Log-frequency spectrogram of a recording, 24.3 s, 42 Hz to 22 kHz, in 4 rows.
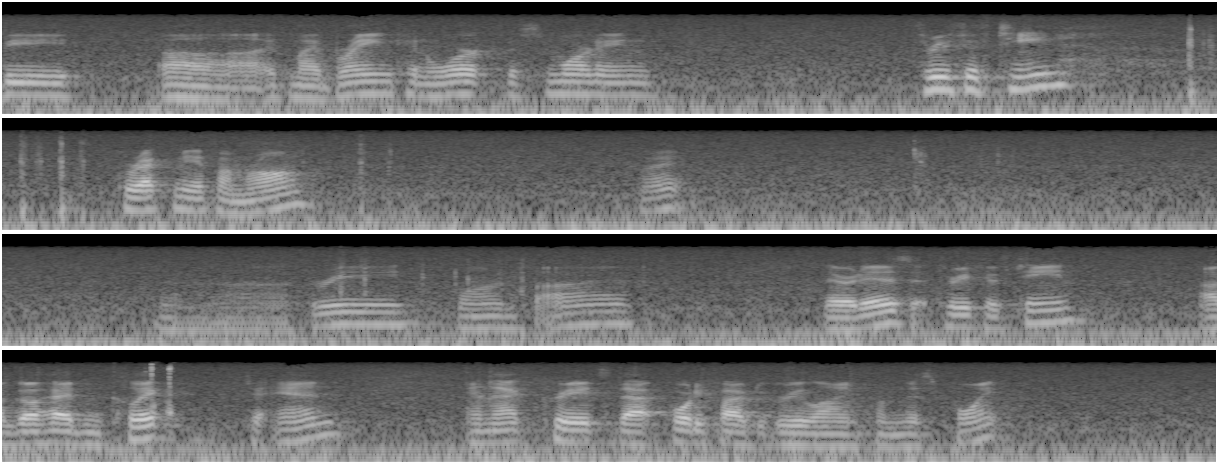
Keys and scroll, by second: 5.7 3, 8.0 Return, 11.1 Tab, 13.9 3, 15.3 Tab, 20.3 Return.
